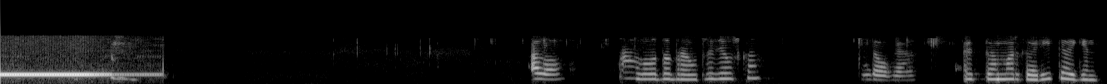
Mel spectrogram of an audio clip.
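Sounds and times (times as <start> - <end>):
single-pitched telephone tone through an office phone line: 0.0 - 1.7
speech: 6.6 - 7.8, 8.6 - 11.0.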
